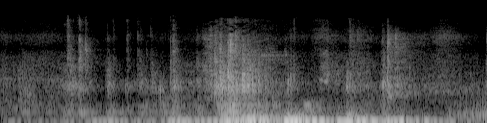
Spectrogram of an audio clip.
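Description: A door being unlatched and pulled open: a few sharp clicks of the knob and latch, then a louder dull bump and rustle about a second in as the door swings.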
